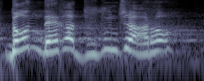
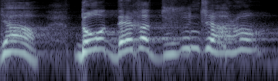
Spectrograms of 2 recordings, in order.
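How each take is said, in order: First: The same line thrown back louder, leaning on 넌; louder mock-angry retort, stress on 넌; angry comeback. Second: A mock angry yell, slowed, each word leaned on; mild mock yell from the other driver; retold yelling driver. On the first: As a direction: imitate the pastor snapping back in anger. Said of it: "화가 나서 같이 이렇게 얘기했습니다". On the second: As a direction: imitate the rude driver shouting down the window. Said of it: "막 소리를 지르면서".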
